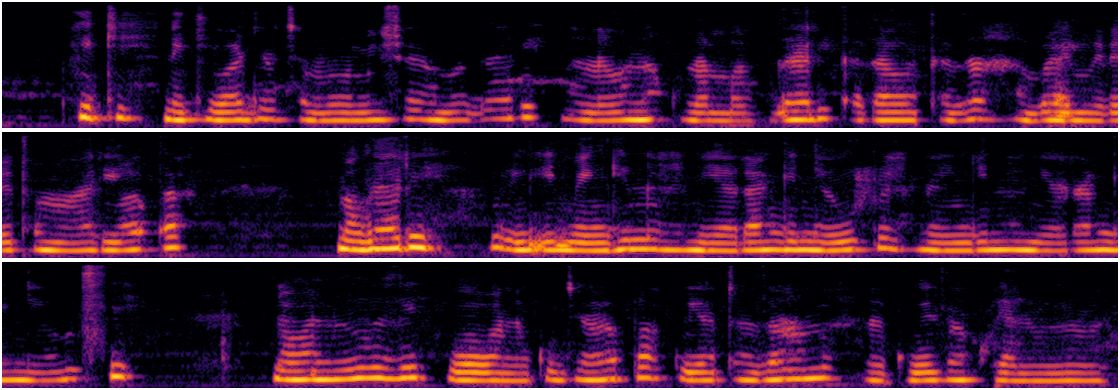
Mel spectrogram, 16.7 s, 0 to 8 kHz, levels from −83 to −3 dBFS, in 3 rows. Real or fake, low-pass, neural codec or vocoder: fake; 7.2 kHz; codec, 16 kHz, 4 kbps, X-Codec, HuBERT features, trained on balanced general audio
